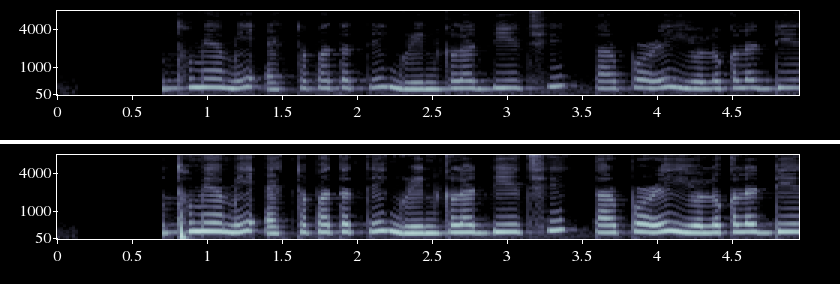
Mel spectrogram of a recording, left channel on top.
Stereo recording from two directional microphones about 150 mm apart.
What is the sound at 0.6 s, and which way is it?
Speech, 45° right (ahead or behind).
